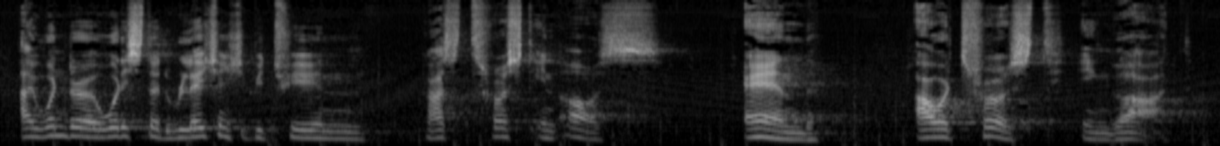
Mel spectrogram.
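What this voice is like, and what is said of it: Non-American English accent. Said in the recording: “non-American English accent”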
